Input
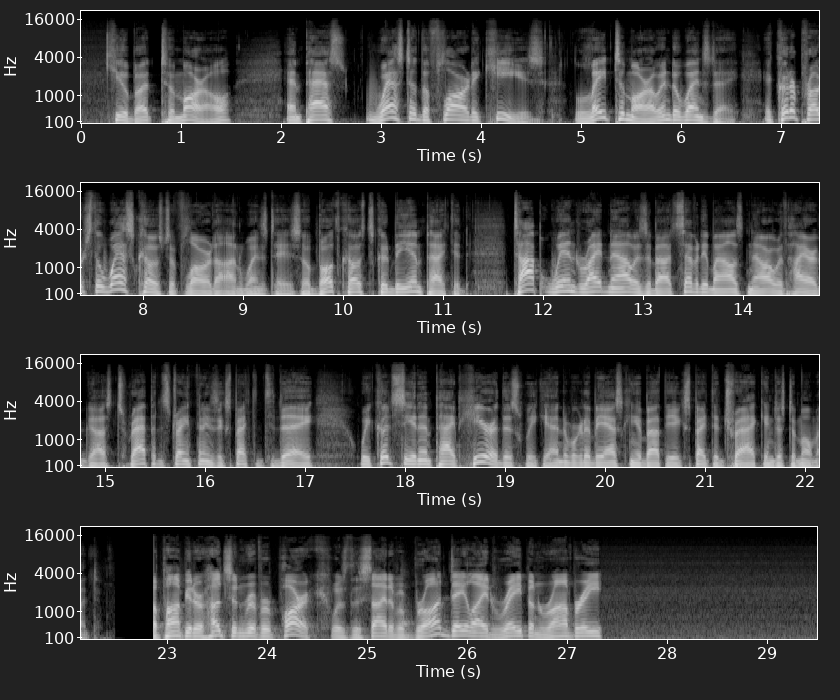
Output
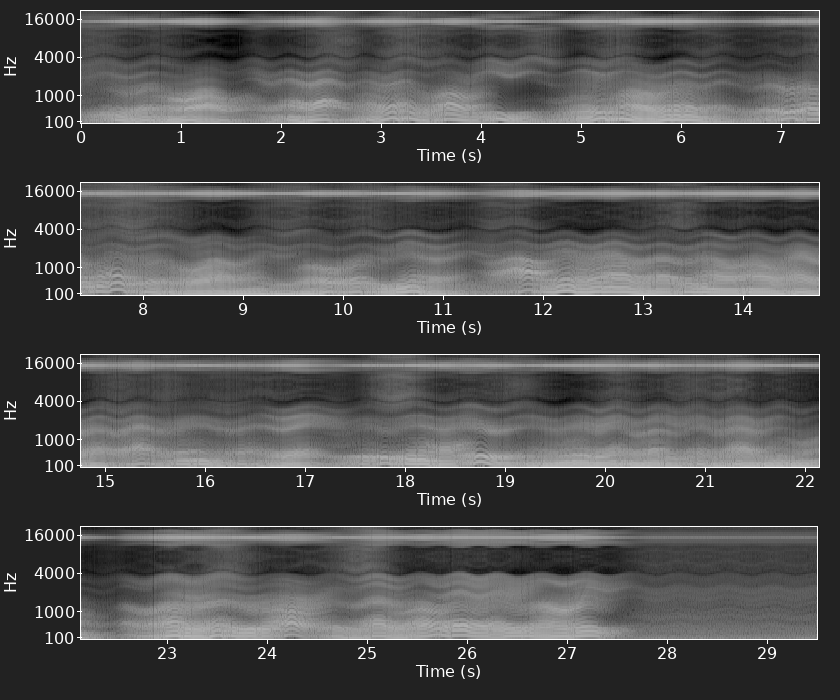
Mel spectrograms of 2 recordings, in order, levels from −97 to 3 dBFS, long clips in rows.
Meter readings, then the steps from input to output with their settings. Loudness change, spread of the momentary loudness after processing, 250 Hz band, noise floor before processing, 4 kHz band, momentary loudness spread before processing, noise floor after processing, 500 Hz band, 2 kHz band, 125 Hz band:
+1.0 dB, 8 LU, −6.0 dB, −57 dBFS, −9.0 dB, 7 LU, −38 dBFS, −8.0 dB, −8.5 dB, −5.5 dB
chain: spectrum smeared in time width 370 ms
notch filter 4,200 Hz, Q 7.1
in parallel at +0.5 dB: downward compressor, threshold −37 dBFS, peak gain reduction 16.5 dB
on the sum: tape wow and flutter 120 cents
upward compression, threshold −26 dBFS
bad sample-rate conversion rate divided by 3×, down none, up zero stuff
level −4.5 dB

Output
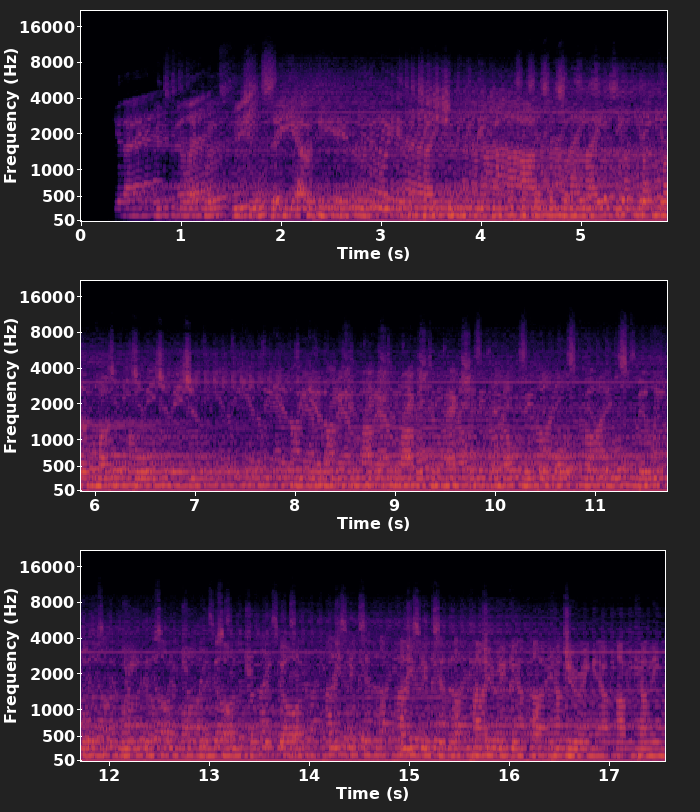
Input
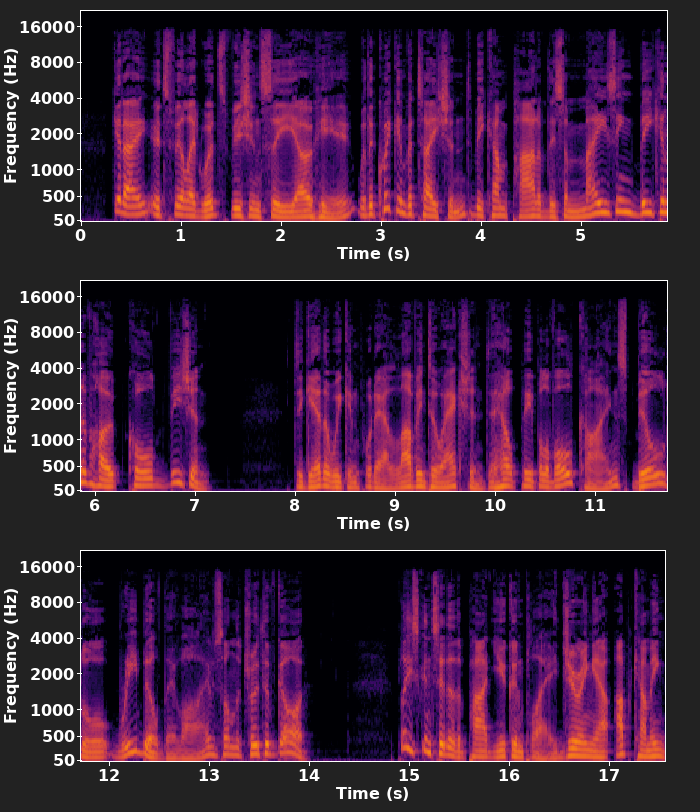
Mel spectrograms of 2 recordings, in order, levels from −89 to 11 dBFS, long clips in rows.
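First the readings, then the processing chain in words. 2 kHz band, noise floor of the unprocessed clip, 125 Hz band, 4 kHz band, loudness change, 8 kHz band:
−11.0 dB, −65 dBFS, −10.0 dB, −7.5 dB, −11.5 dB, −14.5 dB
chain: fade in at the beginning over 4.88 s
chorus effect 1.6 Hz, delay 18 ms, depth 5.5 ms
downward compressor, threshold −32 dBFS, peak gain reduction 16 dB
phases set to zero 133 Hz
Chebyshev low-pass filter 4,100 Hz, order 2
feedback delay with all-pass diffusion 602 ms, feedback 64%, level −13 dB
delay with pitch and tempo change per echo 115 ms, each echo +1 semitone, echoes 3
echo that builds up and dies away 91 ms, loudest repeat 5, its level −16 dB
level +2 dB

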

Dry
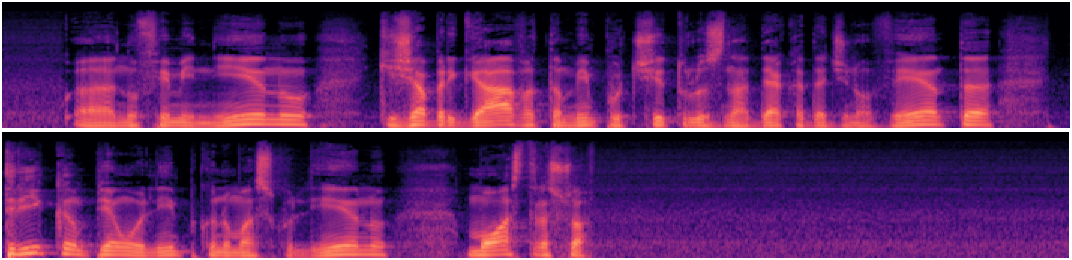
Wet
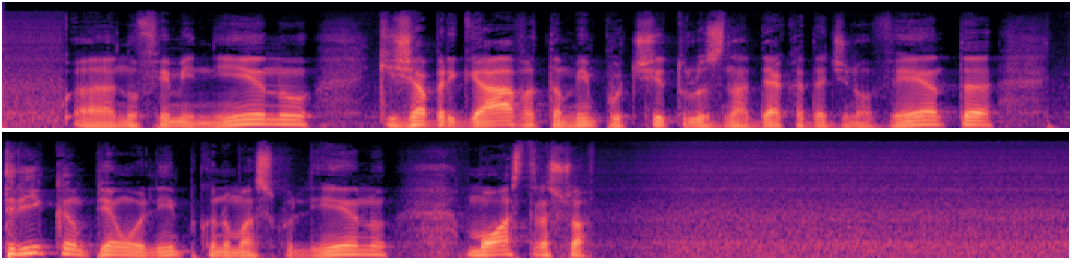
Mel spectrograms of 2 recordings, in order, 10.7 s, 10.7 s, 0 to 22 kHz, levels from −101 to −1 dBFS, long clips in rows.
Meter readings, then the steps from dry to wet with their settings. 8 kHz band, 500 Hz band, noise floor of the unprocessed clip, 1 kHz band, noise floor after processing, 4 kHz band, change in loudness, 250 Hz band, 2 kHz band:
+2.0 dB, +2.0 dB, −58 dBFS, +2.0 dB, −53 dBFS, +2.0 dB, +2.0 dB, +2.0 dB, +2.0 dB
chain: upward compression, threshold −33 dBFS
level +2 dB

